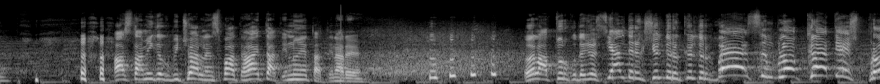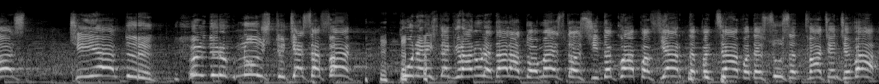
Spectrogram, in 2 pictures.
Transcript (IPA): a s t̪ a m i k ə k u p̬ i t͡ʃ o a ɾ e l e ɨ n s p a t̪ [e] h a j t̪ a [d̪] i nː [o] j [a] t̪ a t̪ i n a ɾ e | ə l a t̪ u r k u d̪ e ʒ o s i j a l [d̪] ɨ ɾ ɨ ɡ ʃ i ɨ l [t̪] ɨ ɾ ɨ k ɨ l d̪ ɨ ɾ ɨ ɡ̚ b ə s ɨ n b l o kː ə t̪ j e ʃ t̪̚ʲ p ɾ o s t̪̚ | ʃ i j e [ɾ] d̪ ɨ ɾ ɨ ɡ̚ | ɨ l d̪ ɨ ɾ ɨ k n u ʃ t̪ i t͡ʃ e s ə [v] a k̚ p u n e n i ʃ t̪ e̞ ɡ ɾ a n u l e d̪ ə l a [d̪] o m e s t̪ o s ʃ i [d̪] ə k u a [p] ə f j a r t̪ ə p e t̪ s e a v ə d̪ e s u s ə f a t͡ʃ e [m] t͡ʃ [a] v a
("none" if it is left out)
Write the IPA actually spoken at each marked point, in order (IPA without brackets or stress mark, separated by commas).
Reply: e, t̪, u, e, d̪, d̪, l, f, d̪, d̪, p, m, e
